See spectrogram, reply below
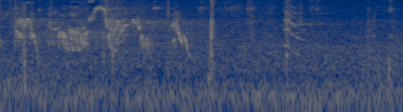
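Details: Mynas caught in a large fight, harsh squawks and tangled chattering notes overlapping for about a second, then a few sharp isolated chips over steady background hiss.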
